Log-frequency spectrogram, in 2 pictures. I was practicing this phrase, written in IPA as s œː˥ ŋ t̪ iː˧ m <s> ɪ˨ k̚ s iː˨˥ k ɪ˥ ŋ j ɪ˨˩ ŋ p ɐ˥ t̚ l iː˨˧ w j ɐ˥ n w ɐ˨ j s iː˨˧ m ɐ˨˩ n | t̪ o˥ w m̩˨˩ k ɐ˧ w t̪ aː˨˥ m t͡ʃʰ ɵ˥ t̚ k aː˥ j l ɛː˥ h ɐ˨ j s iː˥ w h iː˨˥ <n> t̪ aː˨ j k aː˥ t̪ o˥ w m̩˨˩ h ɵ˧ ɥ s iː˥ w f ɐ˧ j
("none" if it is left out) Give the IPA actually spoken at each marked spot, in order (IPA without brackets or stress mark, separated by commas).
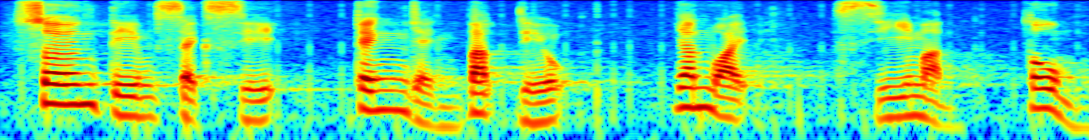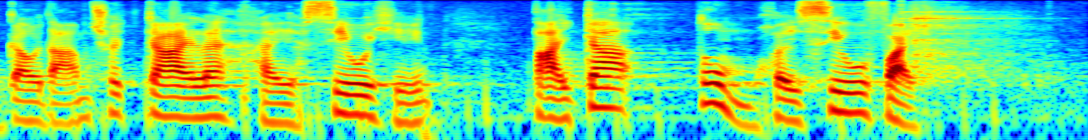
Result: s, n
